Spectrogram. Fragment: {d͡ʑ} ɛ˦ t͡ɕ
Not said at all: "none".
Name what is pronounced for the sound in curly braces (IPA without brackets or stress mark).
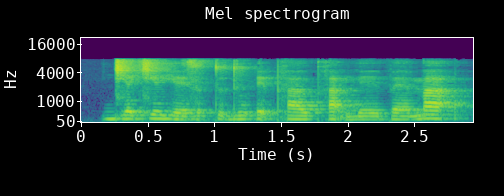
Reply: d͡ʑ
